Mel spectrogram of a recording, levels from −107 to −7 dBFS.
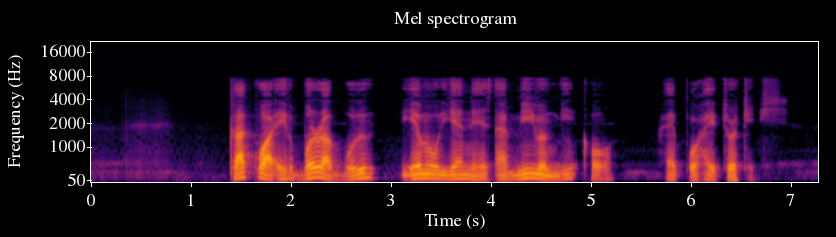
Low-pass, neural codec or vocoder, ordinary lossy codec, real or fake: none; codec, 16 kHz, 0.5 kbps, FunCodec, trained on LibriTTS, 25 frames a second; none; fake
